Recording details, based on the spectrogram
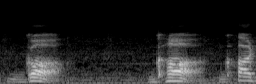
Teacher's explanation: গটা বলে দেখো, মনে হয় যে আটকে যায়। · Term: ব্যঞ্জন ধ্বনি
